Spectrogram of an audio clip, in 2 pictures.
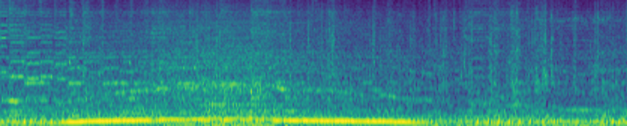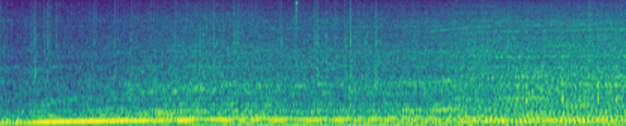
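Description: Off-road vehicle's engine driving through soft dune sand, revving up and easing off twice, then pulling steadily at higher revs near the end.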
